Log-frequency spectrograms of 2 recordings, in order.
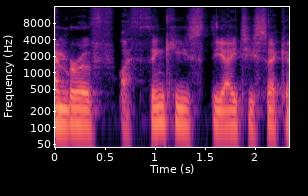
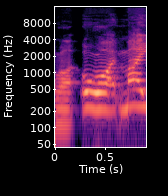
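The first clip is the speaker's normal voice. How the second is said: loud, raised, put-on Cockney accent; 12 semitones higher, 5 dB louder than usual. Describing the two types of british in a film, imitating a cockney accent. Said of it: "lots of cockneys".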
